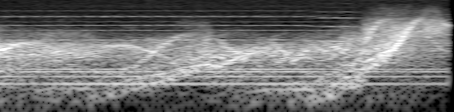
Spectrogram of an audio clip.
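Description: Swooping whoosh sound effects that rise and fall in pitch several times, ending in a sharp upward sweep, over a held eerie music chord: the magic effect for a spider demon's appearance.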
